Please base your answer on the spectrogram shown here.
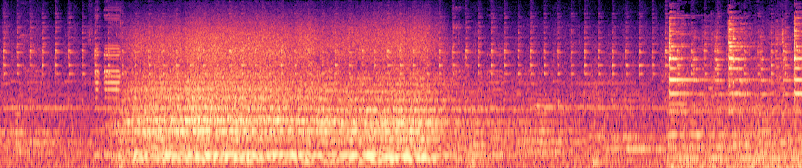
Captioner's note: CNJ Blue Comet Pacific whistle, wig wag ringing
